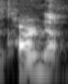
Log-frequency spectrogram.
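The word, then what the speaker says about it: Carnot: about is called a car no engine it's named after a frenchman so we don't pronounce the t so car no and it consists of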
